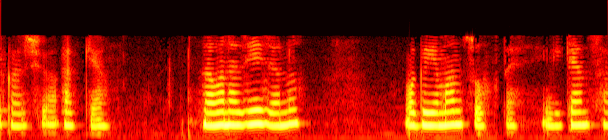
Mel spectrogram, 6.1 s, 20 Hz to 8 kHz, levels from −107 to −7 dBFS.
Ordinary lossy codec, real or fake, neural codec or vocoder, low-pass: AAC, 16 kbps; real; none; 7.2 kHz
